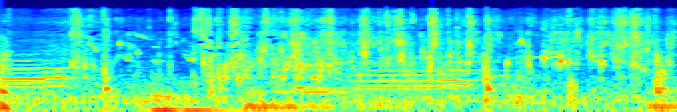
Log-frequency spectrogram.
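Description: Water sloshing and splashing in a plastic basin as a muddy plastic toy is dunked and rubbed clean by hand, over background music.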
